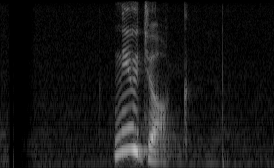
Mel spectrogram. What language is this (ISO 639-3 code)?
sin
